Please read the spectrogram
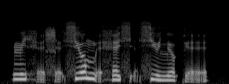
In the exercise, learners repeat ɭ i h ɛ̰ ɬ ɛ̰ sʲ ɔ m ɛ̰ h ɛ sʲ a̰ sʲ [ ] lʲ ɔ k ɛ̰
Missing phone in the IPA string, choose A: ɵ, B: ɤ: A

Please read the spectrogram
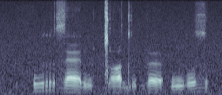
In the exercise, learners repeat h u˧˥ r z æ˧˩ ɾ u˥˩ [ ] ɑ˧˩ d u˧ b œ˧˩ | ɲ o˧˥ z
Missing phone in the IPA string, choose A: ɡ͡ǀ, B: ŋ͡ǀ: A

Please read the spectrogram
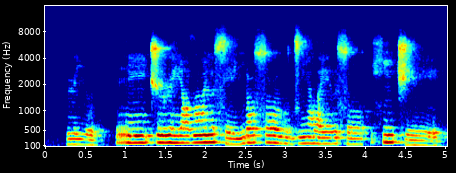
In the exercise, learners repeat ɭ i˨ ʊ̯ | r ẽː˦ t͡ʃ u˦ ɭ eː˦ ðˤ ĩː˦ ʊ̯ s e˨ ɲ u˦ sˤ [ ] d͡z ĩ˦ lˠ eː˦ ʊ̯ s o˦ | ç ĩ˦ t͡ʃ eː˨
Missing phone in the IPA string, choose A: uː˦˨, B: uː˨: A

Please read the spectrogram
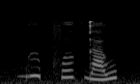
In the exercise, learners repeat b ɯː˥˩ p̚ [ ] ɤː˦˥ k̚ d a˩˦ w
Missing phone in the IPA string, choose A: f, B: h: A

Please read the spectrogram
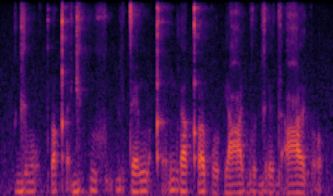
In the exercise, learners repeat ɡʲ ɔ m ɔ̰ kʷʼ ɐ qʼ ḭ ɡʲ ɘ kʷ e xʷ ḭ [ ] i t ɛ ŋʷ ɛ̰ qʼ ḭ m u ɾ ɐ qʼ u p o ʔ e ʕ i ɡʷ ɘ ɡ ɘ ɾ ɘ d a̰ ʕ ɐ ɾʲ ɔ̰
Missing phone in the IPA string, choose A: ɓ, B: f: A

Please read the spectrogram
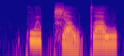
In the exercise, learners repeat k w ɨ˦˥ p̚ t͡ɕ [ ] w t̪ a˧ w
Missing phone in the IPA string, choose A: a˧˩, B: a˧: A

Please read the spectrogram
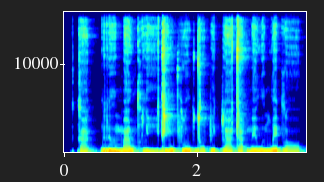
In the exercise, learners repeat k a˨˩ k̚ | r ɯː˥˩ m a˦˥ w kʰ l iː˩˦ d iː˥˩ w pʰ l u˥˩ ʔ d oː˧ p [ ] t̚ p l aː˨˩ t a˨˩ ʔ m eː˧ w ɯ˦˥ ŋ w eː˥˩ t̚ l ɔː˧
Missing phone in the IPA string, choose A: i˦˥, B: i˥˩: A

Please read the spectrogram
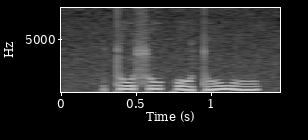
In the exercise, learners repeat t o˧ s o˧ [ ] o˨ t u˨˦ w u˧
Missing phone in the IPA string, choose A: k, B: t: A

